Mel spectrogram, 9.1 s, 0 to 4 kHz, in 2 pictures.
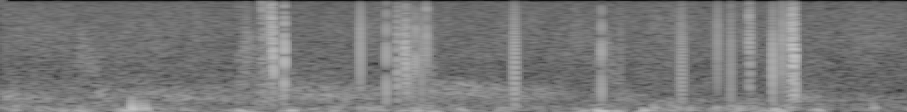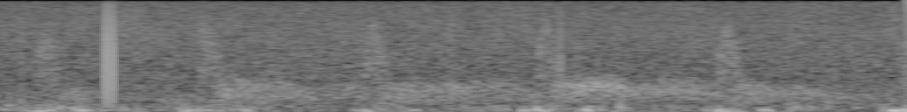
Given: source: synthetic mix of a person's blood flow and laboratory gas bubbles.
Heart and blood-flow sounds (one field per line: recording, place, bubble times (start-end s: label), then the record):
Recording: Doppler ultrasound of blood flow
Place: subclavian vein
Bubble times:
no bubbles
From the record:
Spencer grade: 0 (complete lack of bubble signals)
